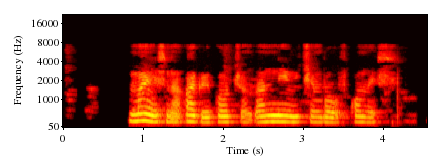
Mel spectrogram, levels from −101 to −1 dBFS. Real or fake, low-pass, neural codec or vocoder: real; 7.2 kHz; none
